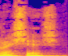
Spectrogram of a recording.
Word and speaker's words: Recherche: It was trawled off the, you can tell me how to pronounce this, Recherche? – Yeah, Recherche. – Archipelago. – Yep. So down south. – Yep. – Yep, nice. – That's named after the Frenchman. – Recherche. – No, Recherche.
